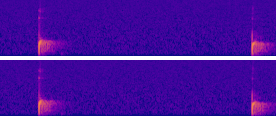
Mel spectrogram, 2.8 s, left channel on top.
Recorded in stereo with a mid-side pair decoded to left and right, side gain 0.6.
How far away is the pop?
About 0.9 m.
